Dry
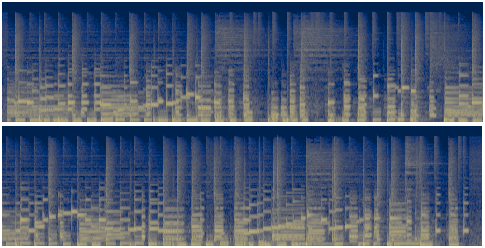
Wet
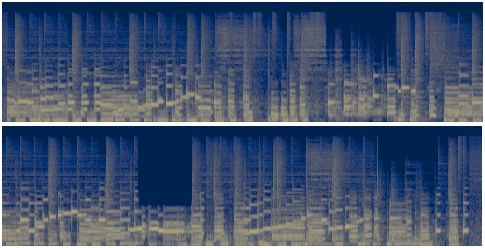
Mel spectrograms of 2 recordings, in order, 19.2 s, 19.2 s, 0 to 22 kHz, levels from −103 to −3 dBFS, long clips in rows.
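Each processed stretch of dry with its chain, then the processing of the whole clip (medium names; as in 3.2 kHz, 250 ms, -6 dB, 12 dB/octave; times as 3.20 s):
6.47–7.84 s: Chebyshev band-pass 340–1700 Hz + decay stretcher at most 80 dB/s
12.33–13.42 s: high-order bell 530 Hz +13.5 dB 1.2 oct + compression, threshold -29 dBFS + brick-wall FIR low-pass 1.4 kHz
17.12–18.33 s: tape spacing loss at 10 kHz 44 dB + compression 1.5:1, threshold -39 dBFS
whole clip: bass shelf 91 Hz -7 dB; peak limiter -30 dBFS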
